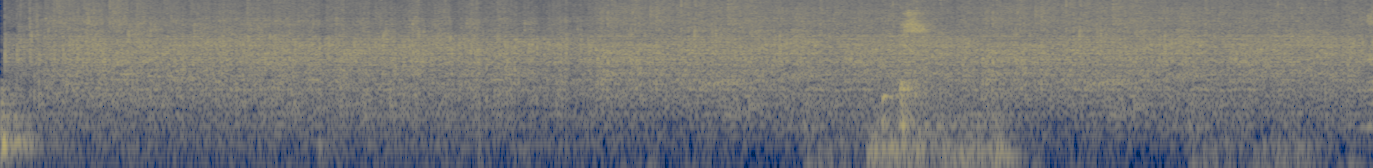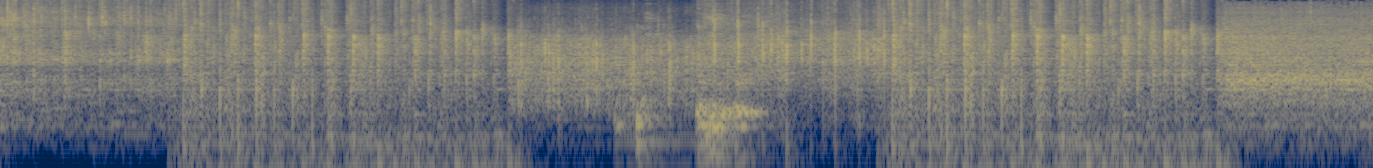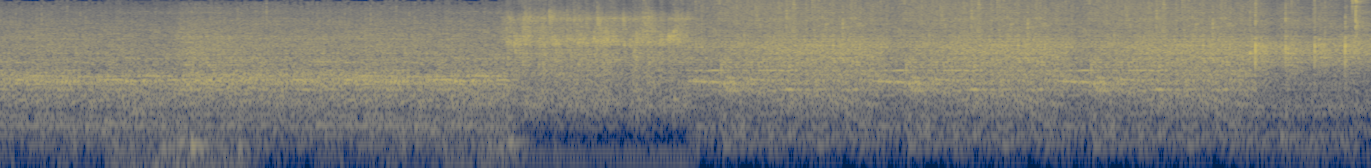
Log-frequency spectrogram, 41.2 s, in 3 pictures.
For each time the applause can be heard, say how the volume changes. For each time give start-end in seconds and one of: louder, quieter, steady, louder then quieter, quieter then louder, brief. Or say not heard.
0.0-41.1 louder.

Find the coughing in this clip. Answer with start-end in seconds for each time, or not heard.
8.7-10.1, 19.9-21.3, 28.4-29.8.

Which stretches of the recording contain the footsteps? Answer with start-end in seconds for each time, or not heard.
not heard.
